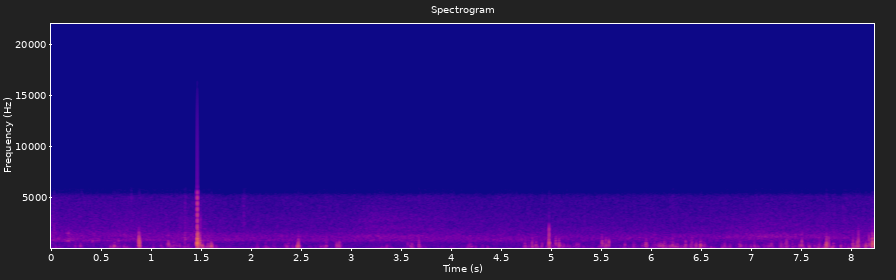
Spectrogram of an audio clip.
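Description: Footsteps through grass while walking, irregular soft knocks, with wind on the microphone and one sharp click about a second and a half in.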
